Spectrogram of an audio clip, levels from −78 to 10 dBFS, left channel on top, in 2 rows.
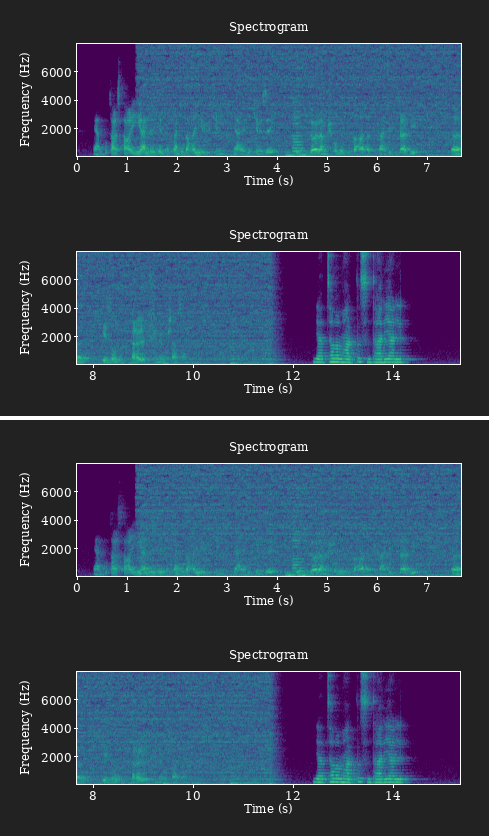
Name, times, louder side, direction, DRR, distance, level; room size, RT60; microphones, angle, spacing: voice 1, 0.3-6.8 7.5-7.9 8.2-9.9, left 3 dB, 75° left, 4 dB, 0.6 m, -26 dB
sound 1, 1.2-11.6, right 1 dB, 55° right, 2.4 m, -29 dB
voice 2, 12.4-14.2, left 1 dB, 20° left, 7 dB, 0.5 m, -21 dB
6.3 x 4.2 x 4.4 m, 0.71 s
head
